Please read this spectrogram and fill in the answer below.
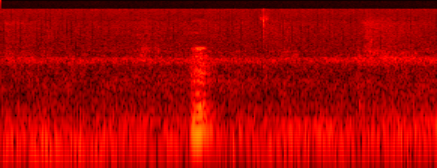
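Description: A steady low background rumble, with a man's short questioning "hmm?" about two seconds in.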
